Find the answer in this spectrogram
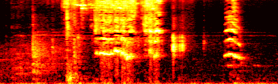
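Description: Tall pull-out display panel being slid out of its rack. It makes a loud scraping rush for about a second and a half, with squealing from its runners, then one short squeak near the end.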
